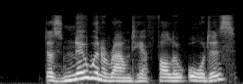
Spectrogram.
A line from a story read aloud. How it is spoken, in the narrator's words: Dylan snapped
